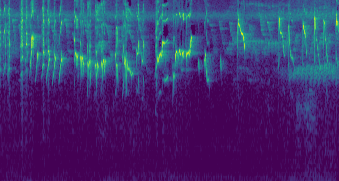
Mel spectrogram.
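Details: Mountain white-eye (pleci dakun Merapi, wild-caught) sings a fast, unbroken twitter of high, thin chirps and quick trills, bright and busy throughout, with no other sounds.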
